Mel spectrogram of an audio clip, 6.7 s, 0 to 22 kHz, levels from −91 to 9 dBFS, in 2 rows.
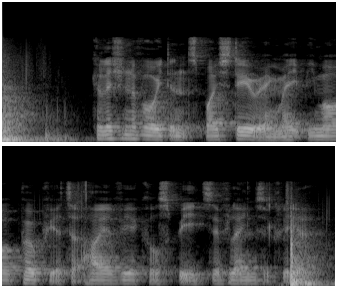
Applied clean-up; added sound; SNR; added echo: none; Slam; 3 dB; none.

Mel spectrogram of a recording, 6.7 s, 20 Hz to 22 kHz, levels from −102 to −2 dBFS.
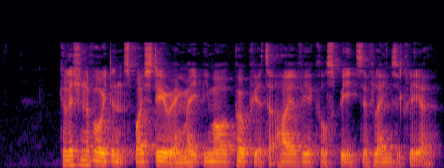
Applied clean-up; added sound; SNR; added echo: none; none; none; none.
